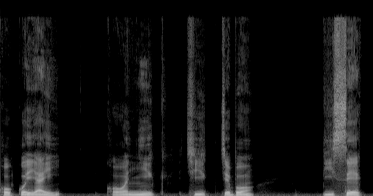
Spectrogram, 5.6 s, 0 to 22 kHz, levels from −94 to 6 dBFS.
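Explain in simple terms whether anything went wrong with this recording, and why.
Listening to the recording, nothing stood out as having gone wrong with the audio at any point.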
